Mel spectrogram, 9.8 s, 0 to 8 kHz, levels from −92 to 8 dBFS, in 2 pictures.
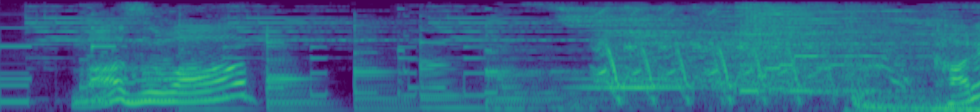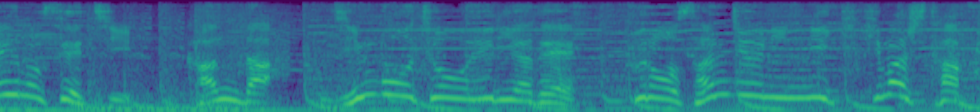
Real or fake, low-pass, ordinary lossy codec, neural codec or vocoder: real; 7.2 kHz; none; none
